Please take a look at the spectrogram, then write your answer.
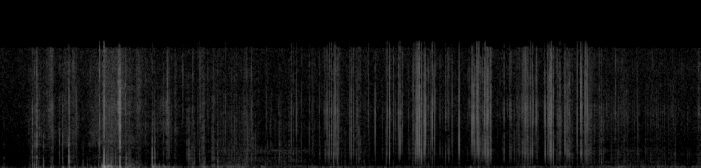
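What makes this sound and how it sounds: A small flat clear plastic (PVC) eye mask filled with teal gel beads, with a white elastic strap, is squeezed and rubbed with long yellow-painted nails and fingertips. It makes soft, quiet crinkling, tapping and squishing sounds. A louder burst of crunching comes near the start, then gentle scratches and taps continue over a low steady hum.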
